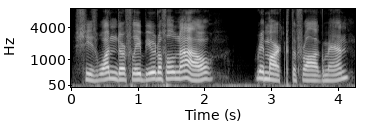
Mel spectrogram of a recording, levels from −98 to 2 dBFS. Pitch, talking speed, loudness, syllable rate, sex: 195 Hz, 100 wpm, -16 LUFS, 4.2 syllables/s, female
